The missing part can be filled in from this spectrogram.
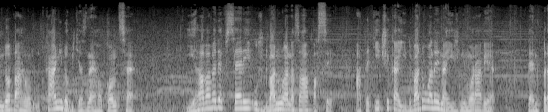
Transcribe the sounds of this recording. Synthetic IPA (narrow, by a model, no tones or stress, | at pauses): imdo̞t̪aːɦno̞wt̪ʔut̪kaːɲiːdo̞viːcɛznɛːɦo̞ko̞nt͡sɛ | jɪɦlavavɛdɛfsɛːɾɪjɪʔuʒdvanulanazaːpasɪ | ʔat̪ɛcjɪt͡ʃɛkajiːdvaduɛlɪnajɪʒɲiːmo̞ɾavjɛ | t̪ɛnp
